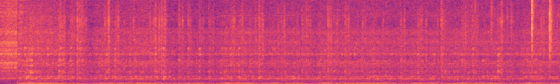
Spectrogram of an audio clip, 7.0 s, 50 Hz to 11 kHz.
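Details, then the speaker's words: 1997 Camaro 3.8 3800 Series II V6 at idle: idle surges and bounces unevenly instead of holding steady; owner suspects a lower intake manifold gasket leak at the front, smoothing when sprayed, not yet confirmed. "take it away starts to surge idles bouncing around all sort of weird"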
